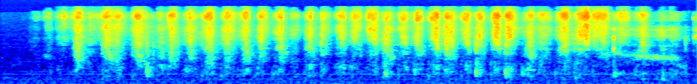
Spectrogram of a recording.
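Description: Fingertips rub cream over the leather upper of a black Florsheim Imperial leather brogue held in the hands, a hollow shoe with a shoe tree inside. About sixteen quick, soft, bright rubbing strokes are heard in a steady rhythm, with almost no low end. The overall sound is a quiet, hissy brushing.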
